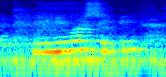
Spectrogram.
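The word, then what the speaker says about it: university: यूनिवर्स कह रहे हो, यू मतलब यह आ रहा है आपका, तो यहाँ पहले हिंदी लिख लो, यूनिवर्सिटी। स्पेलिंग गलत लिख रही हूँ क्या, यहाँ पे देखो ये क्या आया, ये आया ना, ये आया कि नहीं, ये अब प्रोनाउंसिएशन क्या रहा था, कॉन्सोनेंट का हो रहा है।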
